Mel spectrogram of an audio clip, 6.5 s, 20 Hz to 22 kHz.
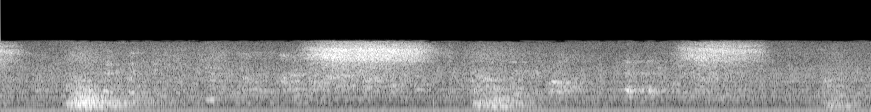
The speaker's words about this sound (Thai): สูดลมหายใจลึกๆยาวๆ3ครั้ง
